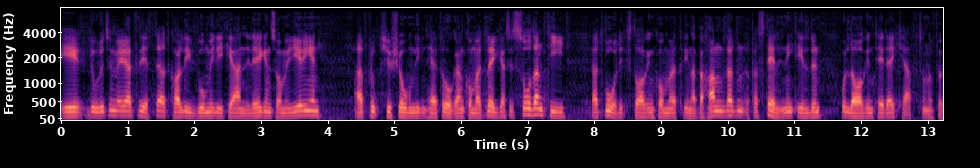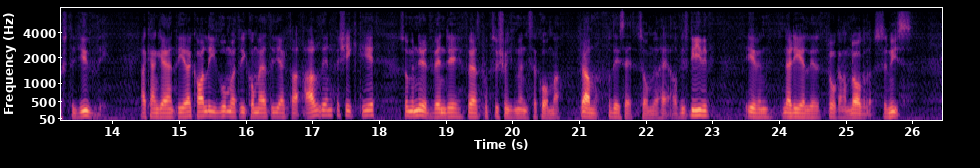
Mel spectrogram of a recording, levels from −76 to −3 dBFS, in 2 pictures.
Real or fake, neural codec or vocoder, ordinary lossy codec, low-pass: fake; codec, 16 kHz in and 24 kHz out, 0.9 kbps, LongCat-Audio-Codec, four codebook decoder; none; 7.2 kHz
